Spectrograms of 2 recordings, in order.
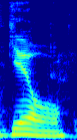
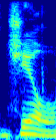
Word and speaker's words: Gil: It is Gil, you know, but like man, for 27 years, I thought of it as Jill for some reason. I was like Jill, but it was a soft G to me cuz you I never did hear somebody say the word. So, in my head, I always read it as as Jill, a soft G, but no, it is a hard G.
